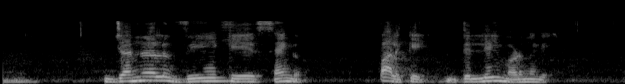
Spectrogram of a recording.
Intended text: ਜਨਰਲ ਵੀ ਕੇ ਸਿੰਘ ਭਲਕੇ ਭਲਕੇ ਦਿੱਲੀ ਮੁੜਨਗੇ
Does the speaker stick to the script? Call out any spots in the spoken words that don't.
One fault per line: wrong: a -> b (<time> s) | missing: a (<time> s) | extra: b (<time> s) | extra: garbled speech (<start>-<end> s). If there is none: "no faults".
missing: ਭਲਕੇ (4.2 s)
